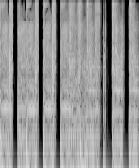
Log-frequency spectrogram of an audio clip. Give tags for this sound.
sliced; breakbeat; drumloops; glitch; hardcore; idm; acid; experimental; drums; processed; extreme; rythms; electronica; electro

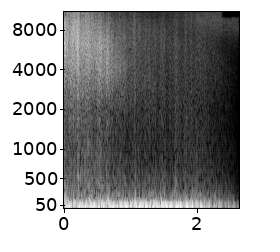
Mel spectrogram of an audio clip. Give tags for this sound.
army; battlefield; deep; explosion; grenade; military; war

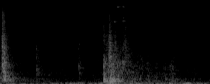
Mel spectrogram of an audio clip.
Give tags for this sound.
door; exterior; opening; pickup; truck

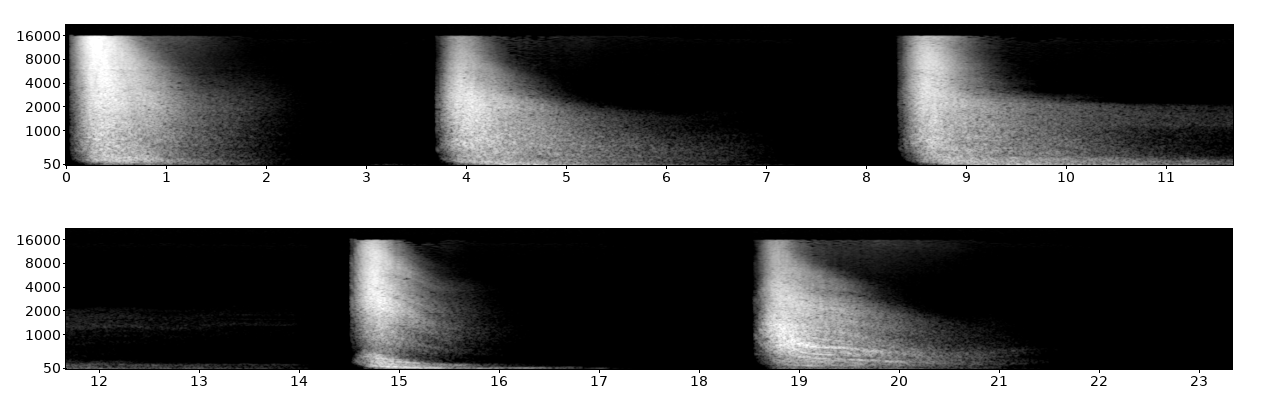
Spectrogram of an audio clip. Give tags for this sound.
Swoosh; air; swash; swhish; swish; swosh; whoosh; woosh

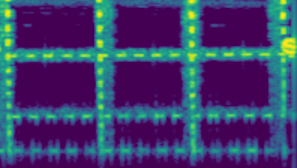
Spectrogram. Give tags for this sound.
image; synth; noise; space

